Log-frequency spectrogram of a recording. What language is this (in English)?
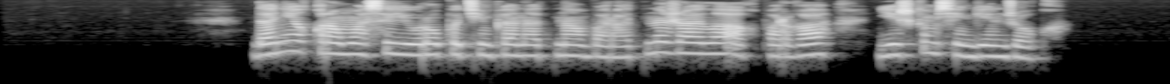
Kazakh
